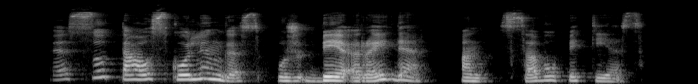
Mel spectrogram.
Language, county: Lithuanian, Marijampolė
